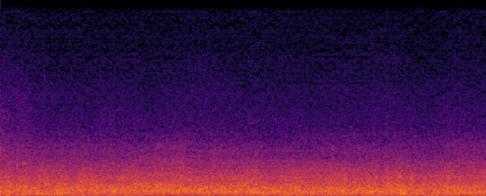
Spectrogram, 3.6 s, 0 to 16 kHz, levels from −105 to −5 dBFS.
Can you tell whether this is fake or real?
fake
